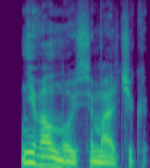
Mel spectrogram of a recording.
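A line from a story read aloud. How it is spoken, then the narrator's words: Sighing. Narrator (Russian): вздохнула Атарашики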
